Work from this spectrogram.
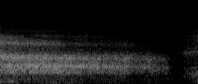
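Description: A long, steady exhale of breath during a vinyasa yoga session, loud and close, fading near the end before a brief renewed breath.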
